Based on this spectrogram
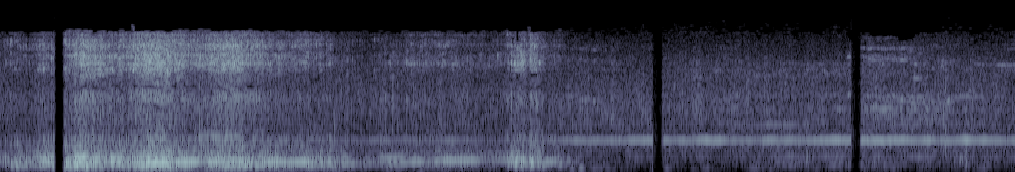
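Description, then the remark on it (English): A loud, rough engine drone with a steady hum running through it, cutting out abruptly three times as the airplane engines misfire and sputter during a storm and the plane drops lower, then catching again. No voices. “Motors are missing worse than ever. We're dropping lower.”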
